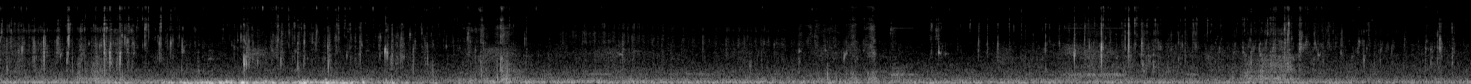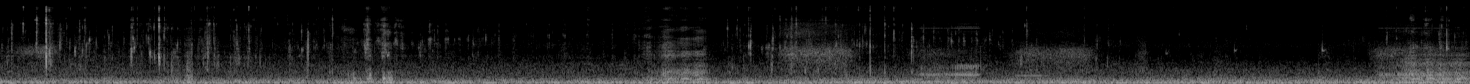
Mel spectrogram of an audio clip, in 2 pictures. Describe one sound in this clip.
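A swan dabbles and splashes softly in water.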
